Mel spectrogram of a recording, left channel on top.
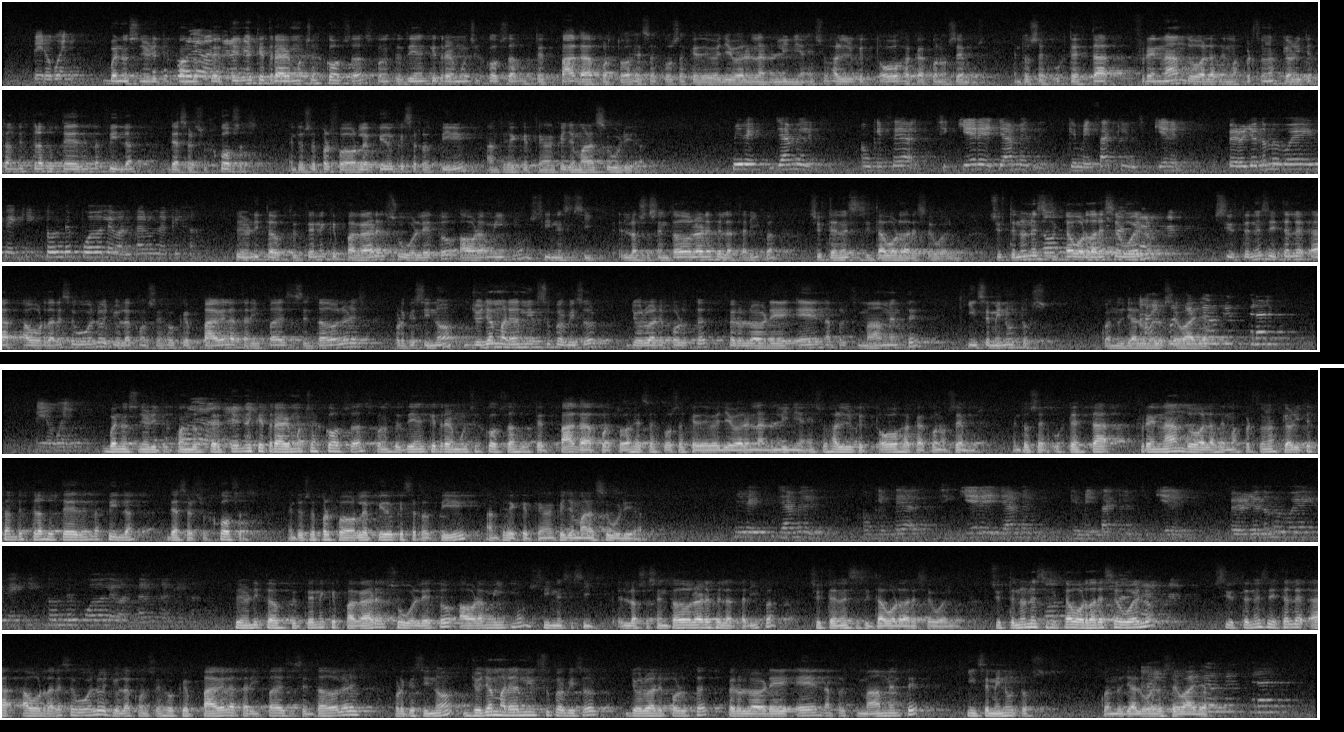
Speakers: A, on the left; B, on the right.
A: Pero bueno,
B: Bueno, señorita,
A: no te
B: cuando
A: puedo levantar
B: usted tiene
A: una que,
B: que traer muchas cosas, cuando usted tiene que traer muchas cosas, usted paga por todas esas cosas que debe llevar en la aerolínea. Eso es algo que todos acá conocemos. Entonces, usted está frenando a las demás personas que ahorita están detrás de usted en la fila de hacer sus cosas. Entonces, por favor, le pido que se retire antes de que tenga que llamar a seguridad.
A: mire, llámeles, aunque sea, si quiere, llámeles, que me saquen si quieren, pero yo no me voy a ir de aquí. ¿Dónde puedo levantar una queja?
B: Señorita, usted tiene que pagar su boleto ahora mismo si necesita los 60 dólares de la tarifa, si usted necesita abordar ese vuelo. Si usted no necesita
A: ¿Dónde
B: abordar
A: puedo
B: ese
A: levantar
B: vuelo,
A: una?
B: Si usted necesita le- a- abordar ese vuelo, yo le aconsejo que pague la tarifa de 60 dólares, porque si no, yo llamaré a mi supervisor, yo lo haré por usted, pero lo haré en aproximadamente 15 minutos, cuando ya el
A: Ay,
B: vuelo
A: ¿por
B: se vaya.
A: qué tengo que esperar?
